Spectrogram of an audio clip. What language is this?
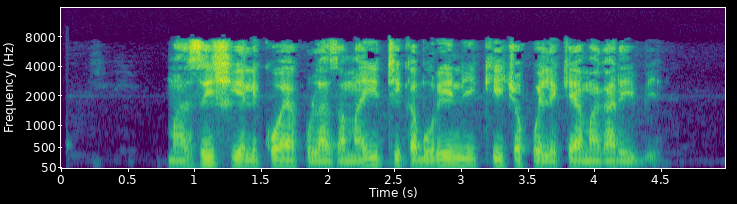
Swahili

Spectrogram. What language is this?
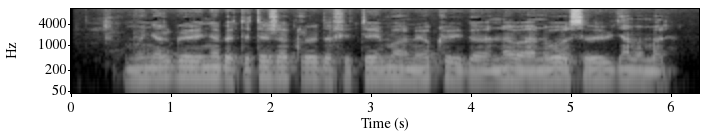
Kinyarwanda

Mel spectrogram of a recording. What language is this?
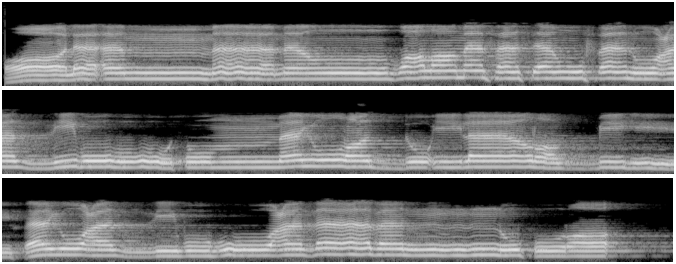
Arabic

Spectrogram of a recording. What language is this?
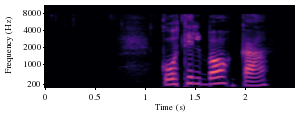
Swedish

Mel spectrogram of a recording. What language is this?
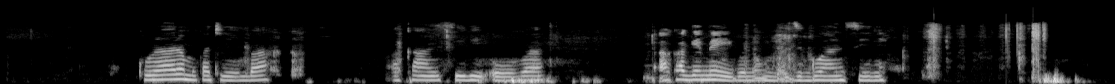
Ruuli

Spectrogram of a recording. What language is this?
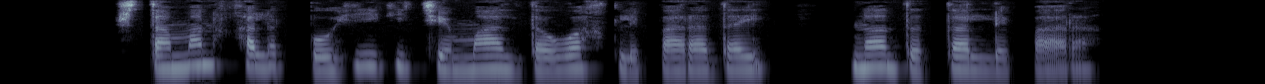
Pashto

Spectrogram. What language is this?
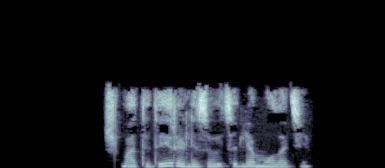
Belarusian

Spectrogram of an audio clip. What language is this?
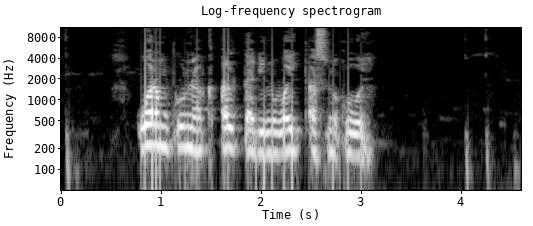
Jaqaru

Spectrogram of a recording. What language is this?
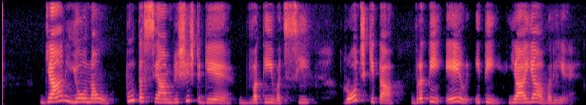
Sanskrit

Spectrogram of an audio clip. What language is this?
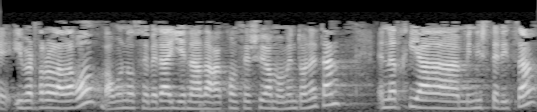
Basque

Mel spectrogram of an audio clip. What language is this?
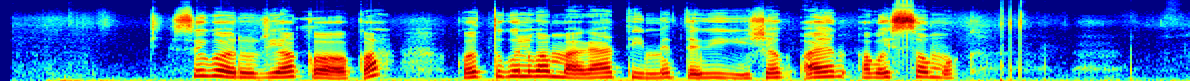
Kalenjin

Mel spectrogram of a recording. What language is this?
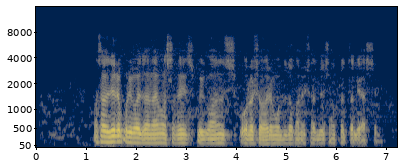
Bangla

